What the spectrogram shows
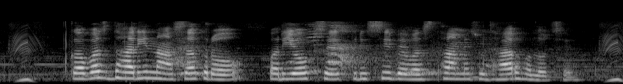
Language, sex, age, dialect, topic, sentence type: Maithili, female, 25-30, Angika, agriculture, statement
